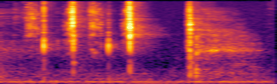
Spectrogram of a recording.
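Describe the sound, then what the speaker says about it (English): A pair of scissors with a screw pivot being handled up close: several quick, crisp metallic clicks and snips spaced over about a second, over a low steady hum, with no talking. "I have a pair of scissors here"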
